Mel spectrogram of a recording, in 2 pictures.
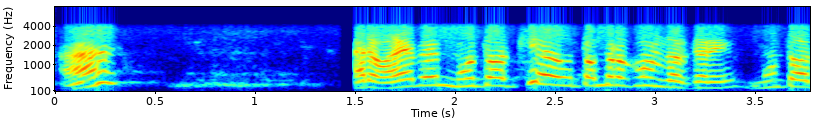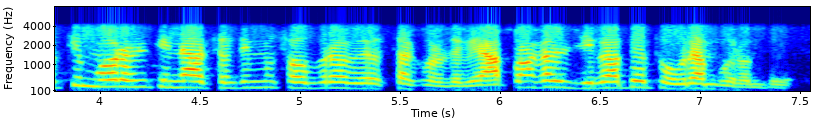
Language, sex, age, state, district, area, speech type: Odia, male, 60+, Odisha, Kandhamal, rural, conversation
